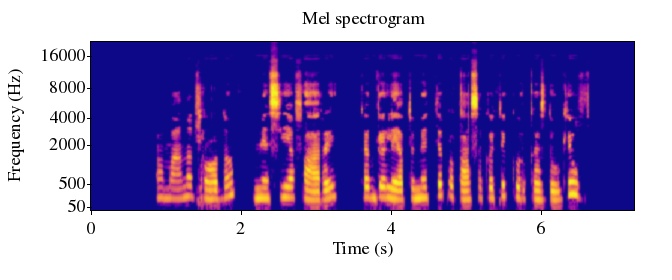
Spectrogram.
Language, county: Lithuanian, Vilnius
